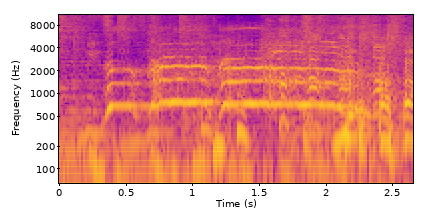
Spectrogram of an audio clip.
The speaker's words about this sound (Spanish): Y el gallo.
